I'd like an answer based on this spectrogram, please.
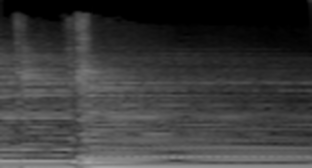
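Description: Background music on guitar: held chords ringing, with a new chord struck about half a second in and slowly fading.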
